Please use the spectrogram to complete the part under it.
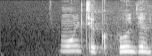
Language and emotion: Russian, neutral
